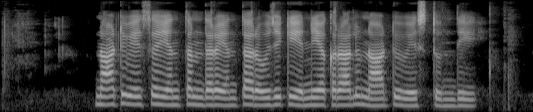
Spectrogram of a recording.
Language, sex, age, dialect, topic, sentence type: Telugu, male, 31-35, Telangana, agriculture, question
